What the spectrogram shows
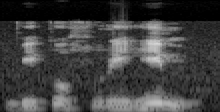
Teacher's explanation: বিকুফরিহিম, বি বলবো আর রাটাকে মাঝখানে একটু আমরা লাইট করে পড়বো আর মিম সাকিন এখানে অবশ্যই আমরা এজাহার করবো, এখানে গুন্না হবে না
